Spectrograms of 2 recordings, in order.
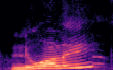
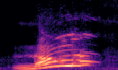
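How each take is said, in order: First: Said in the usual way. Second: "New Orleans" as a high, drawn-up "Nawlins?"; New Orleans accent. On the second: Retold or imitated. Streamer showing chat the local accent, New Orleans "Nawlins".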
